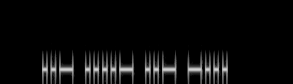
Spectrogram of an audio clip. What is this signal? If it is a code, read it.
Morse code, heard as a keyed tone, about 28 wpm, 700 Hz. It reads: U4UB
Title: All Cut Numbers - 4-Digit 28wpm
